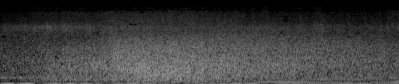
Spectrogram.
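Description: Water ripples and laps gently.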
